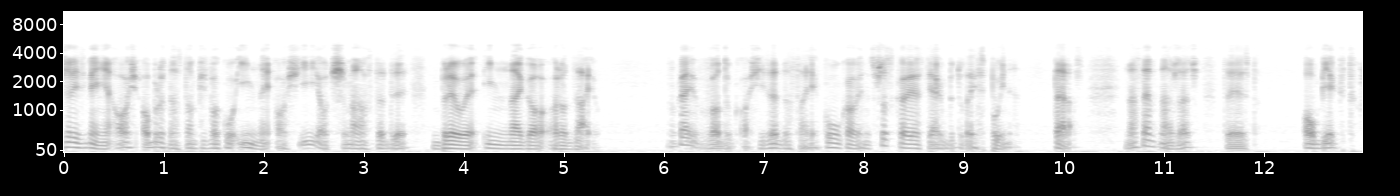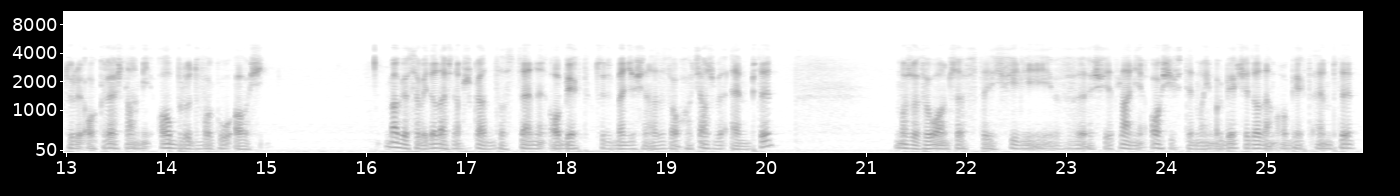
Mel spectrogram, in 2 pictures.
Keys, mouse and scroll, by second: 0.7 click, 5.1 click, 8.2 click, 16.7 shift+a, 18.1 Escape, 18.9 Tab, 19.3 shift+a, 22.2 click, 23.5 click, 24.3 shift+a.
